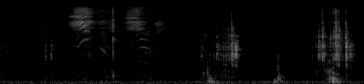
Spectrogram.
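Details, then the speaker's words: Axial Ryft RC crawler, front differential turned by hand: sharp ratchety clicks in bursts, never smooth, unlike a healthy one; front diff is broken, to be taken apart and repaired. "now we're gonna take it apart front diff gone you you can hear yeah"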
